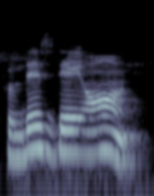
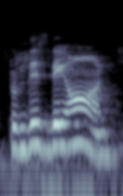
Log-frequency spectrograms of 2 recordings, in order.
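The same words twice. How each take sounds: First: Said in the usual way. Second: Higher, firm, slow vow; slow, emphatic declaration; declared out loud. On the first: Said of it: "not gonna do it right now". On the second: Retold or imitated. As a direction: proclaim it like a resolution. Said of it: "I just fucking said out loud".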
